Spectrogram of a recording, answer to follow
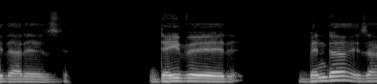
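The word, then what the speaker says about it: Gbenda: say that is David binda is that how you would say it is that how you pronounce it binda the G silent right yeah I think um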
